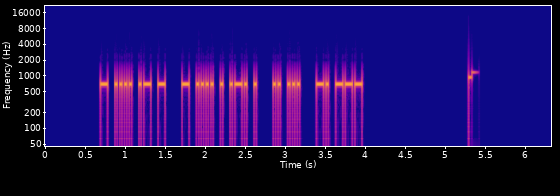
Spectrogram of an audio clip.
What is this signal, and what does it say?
Morse code, heard as a keyed tone, about 37 wpm, 700 Hz. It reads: THAT THERE IS NO
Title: Sets of 4 Words 40wpm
